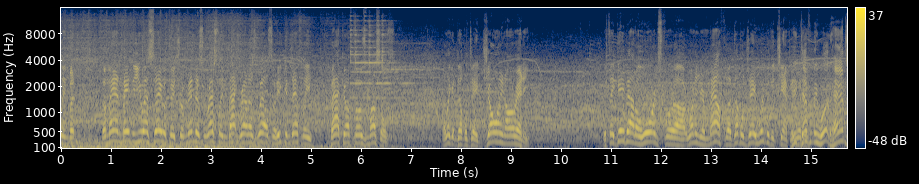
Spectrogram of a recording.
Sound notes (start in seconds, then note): 9.4 applause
